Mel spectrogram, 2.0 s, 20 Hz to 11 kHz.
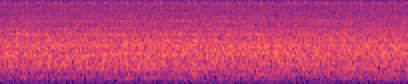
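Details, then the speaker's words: BMW E46 3 Series after DISA valve replacement: quiet, even idle with no rattle or flutter from the intake; with the cable removed the flap operates smoothly and quietly. "oops sounds good sounds good I'm going to remove the cable just to see what happens perfect perfect everything's working as it"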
